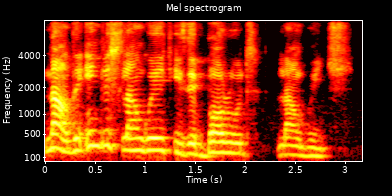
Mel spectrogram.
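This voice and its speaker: A woman's voice: fairly low pitch, big pitch swings, unhurried, fairly bright tone. A woman, a guest English teacher lecturing earnestly in a webinar over a video call, repeating her points for emphasis.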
